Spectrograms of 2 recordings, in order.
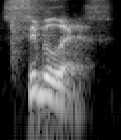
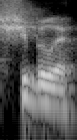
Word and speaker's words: shibboleth: And if he was from Ephraim, he would say Sibboleth. So that's different if you didn't hear that on Zoom. It's supposed to say SH, Shibboleth, but he would say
